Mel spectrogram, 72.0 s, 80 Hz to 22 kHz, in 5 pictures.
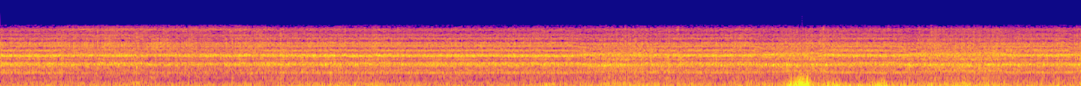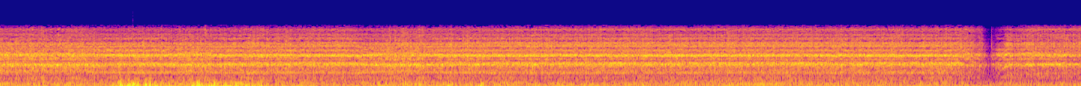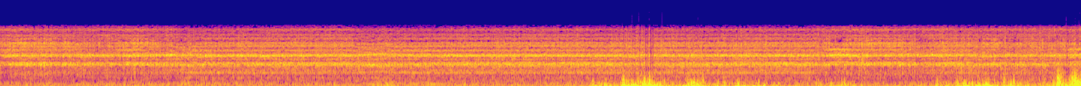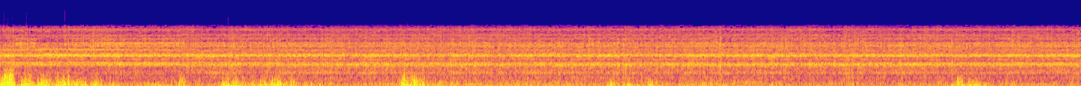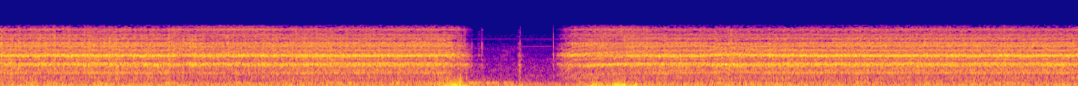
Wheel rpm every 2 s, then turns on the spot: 160, 160, 160, 160, 160, 160, 160, 160, 160, 160, 160, 160, 160, 140, 140, 160, 160, 160, 160, 160, 160, 160, 160, 160, 160, 160, 160, 160, 160, 160, 160, 150, 50, 160, 160, 160.
none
